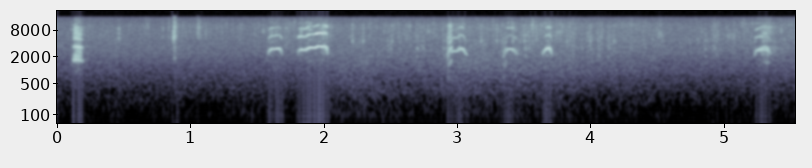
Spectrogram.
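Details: Osprey during a fish delivery to nest 3 of a Finnish nest camera, 27 June 2022: piercing, rising whistled yelps, often paired, and a few clicky notes, with gaps of about a second between them.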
